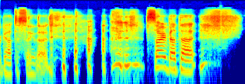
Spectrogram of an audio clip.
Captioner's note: laughing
